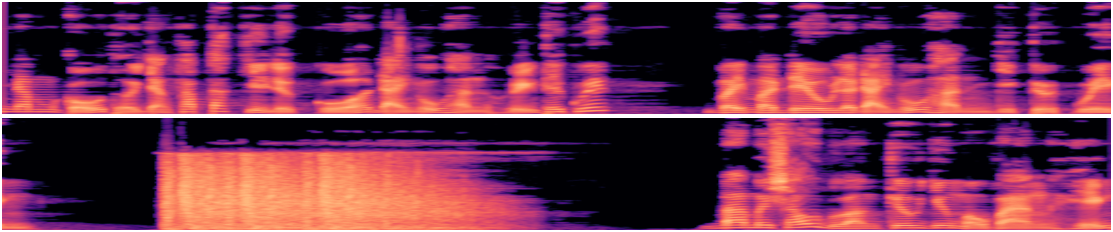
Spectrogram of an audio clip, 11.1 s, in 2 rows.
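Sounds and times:
speech: 0.0 - 5.8, 9.0 - 11.0
explosion sound effect: 6.4 - 8.2.

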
